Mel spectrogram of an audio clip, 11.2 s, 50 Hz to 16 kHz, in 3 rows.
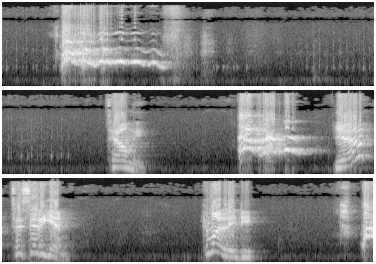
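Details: Papillons and a shih-tzu, pet dogs indoors in March 2007, performing their bedtime ritual of 'talking': drawn-out yowling, whining calls bending up and down in short bursts, with a woman encouraging them to sing.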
